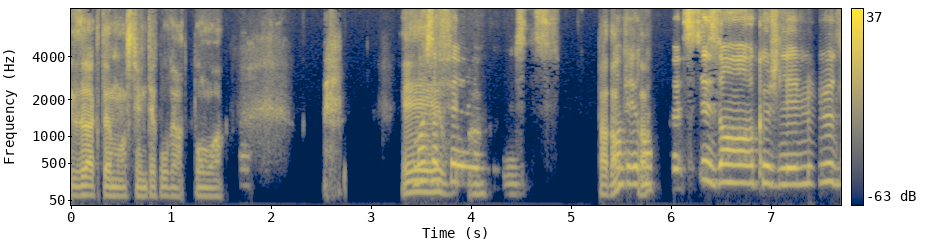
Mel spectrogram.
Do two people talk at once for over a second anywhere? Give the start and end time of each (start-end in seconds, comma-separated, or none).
none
